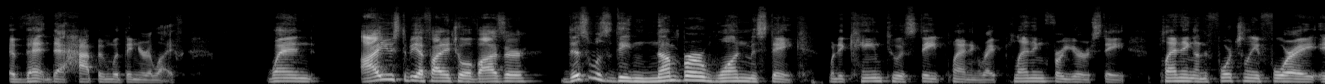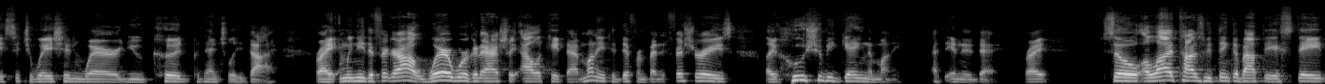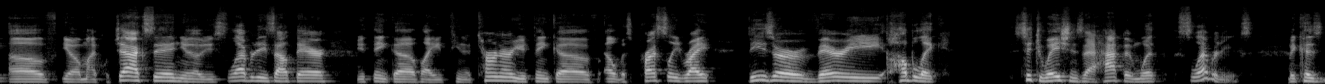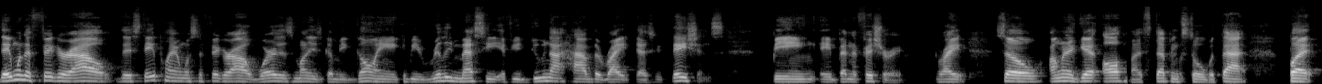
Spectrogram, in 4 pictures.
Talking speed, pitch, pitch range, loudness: 185 wpm, 145 Hz, 125-160 Hz, -23 LUFS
